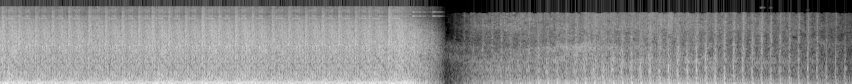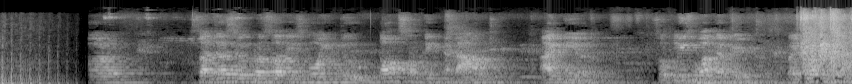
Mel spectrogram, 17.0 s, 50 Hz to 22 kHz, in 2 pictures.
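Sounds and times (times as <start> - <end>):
rapid machine-gun-like rattle: 0.0 - 4.4
helicopter rotor chopping: 0.0 - 9.4.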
